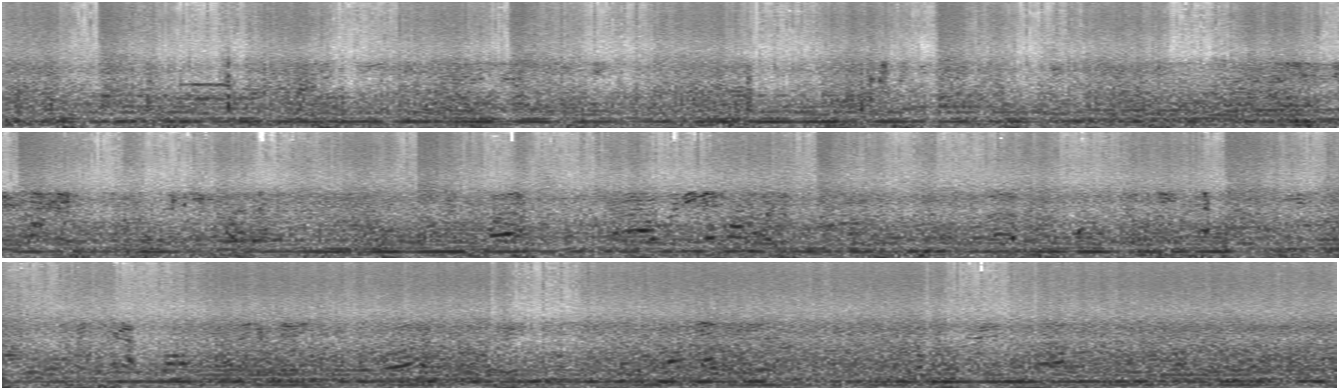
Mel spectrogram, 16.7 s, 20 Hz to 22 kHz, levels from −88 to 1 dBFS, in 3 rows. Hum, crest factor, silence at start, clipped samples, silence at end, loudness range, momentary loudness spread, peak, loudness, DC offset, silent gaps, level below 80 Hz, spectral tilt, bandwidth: none; 18 dB; 0 s; under 0.1%; 0 s; 2 LU; 4 LU; -2 dBFS; -19 LUFS; under 0.1%; none; -34 dBFS; -4 dB/octave; over 20 kHz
